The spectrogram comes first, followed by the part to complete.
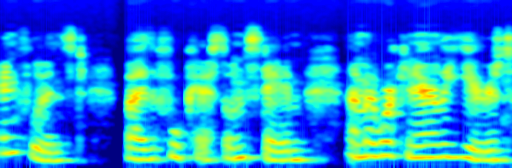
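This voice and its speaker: With a Scottish accent, a woman talks at a moderate pace in a fairly high voice with lively intonation over a quiet background. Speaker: early years education lead. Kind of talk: conference presentation. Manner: formal.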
